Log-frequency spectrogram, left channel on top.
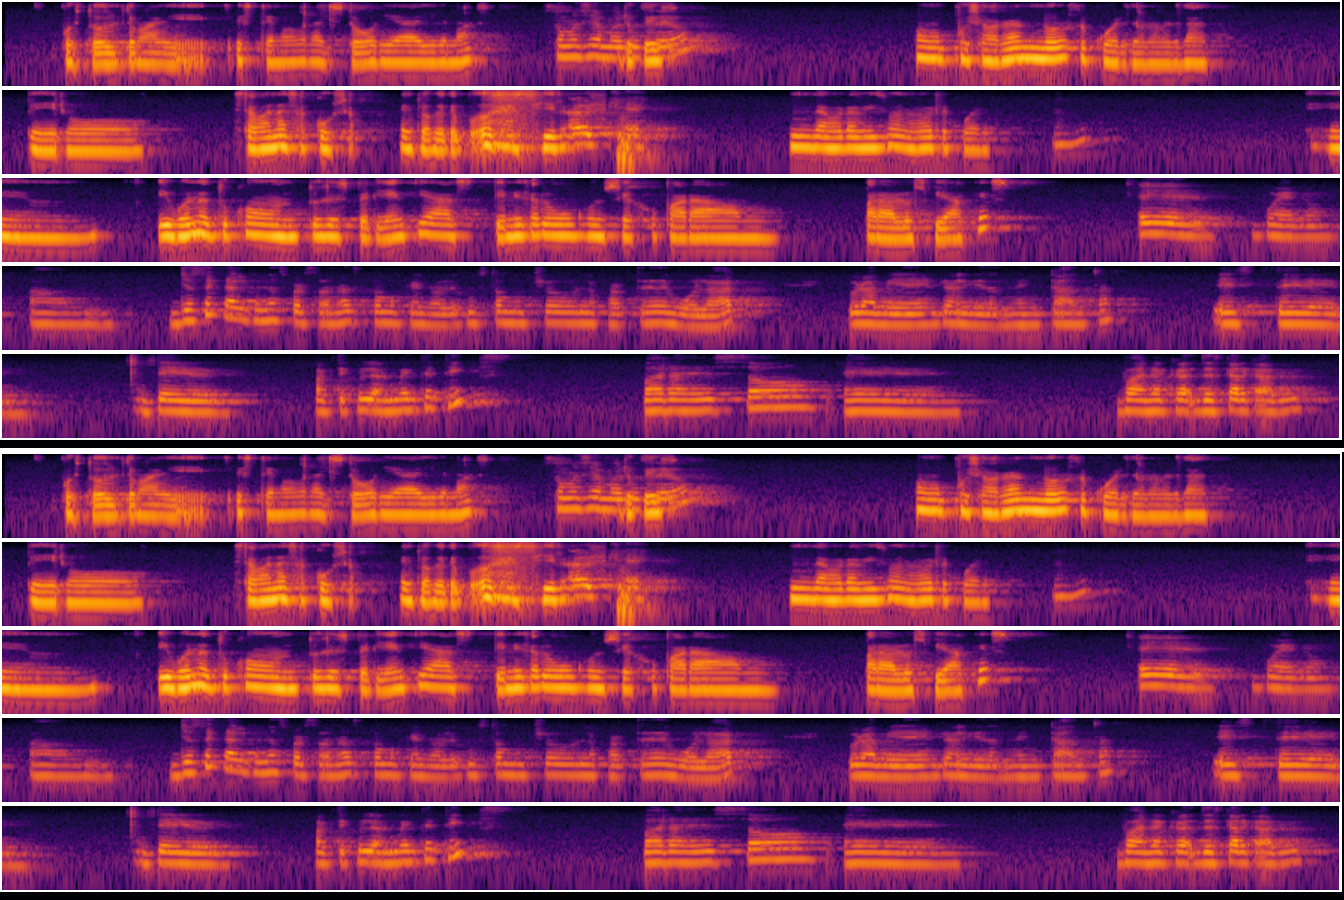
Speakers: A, on the right; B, on the left.
A: pues todo el tema de este, ¿no? de la historia y demás.
B: ¿cómo se llama
A: Creo
B: el museo?
A: que es, oh, pues ahora no lo recuerdo, la verdad. pero estaban a Sakusa, es lo que te puedo
B: Ujú.
A: <laughs> decir.
B: Ok.
A: Ahora mismo no lo recuerdo.
B: Ujú.
A: Em, y bueno, tú con tus experiencias, ¿tienes algún consejo para, para los viajes?
B: Eh, bueno, am, yo sé que a algunas personas como que no les gusta mucho la parte de volar, pero a mí en realidad me encanta. Este, de particularmente tips. Para eso eh, van a ca- descargar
